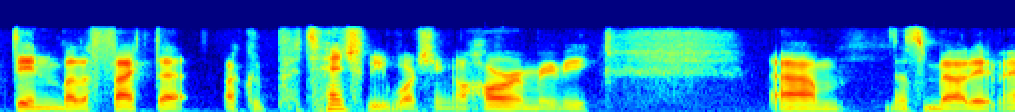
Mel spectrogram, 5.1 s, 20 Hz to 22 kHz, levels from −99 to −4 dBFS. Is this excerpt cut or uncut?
uncut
